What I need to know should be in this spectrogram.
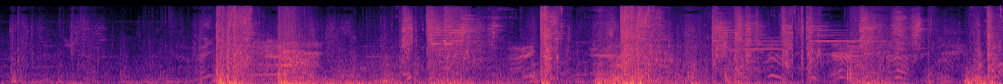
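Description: Swords clash and strike repeatedly in a battle.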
